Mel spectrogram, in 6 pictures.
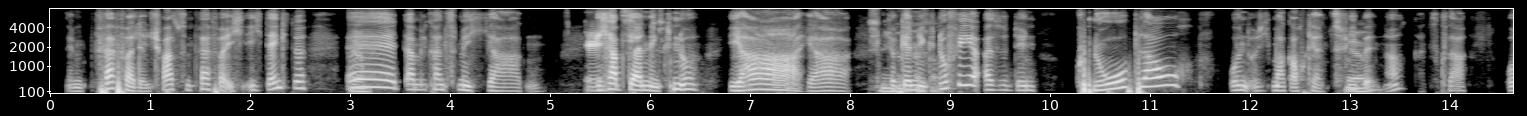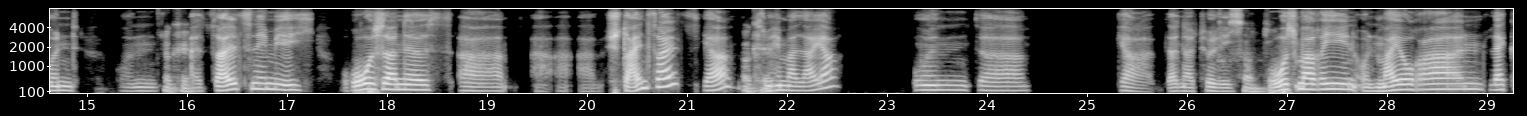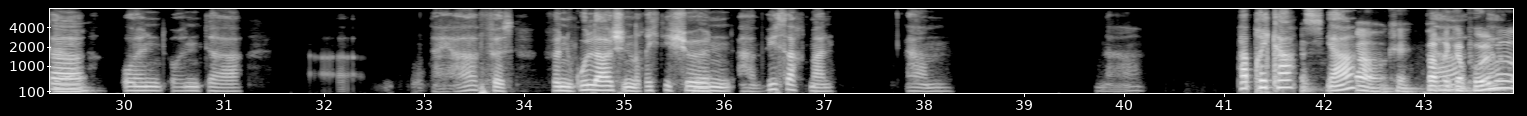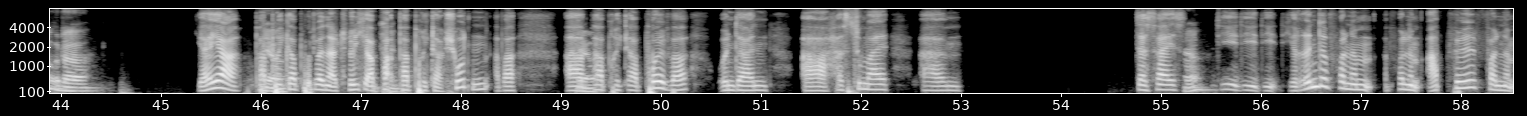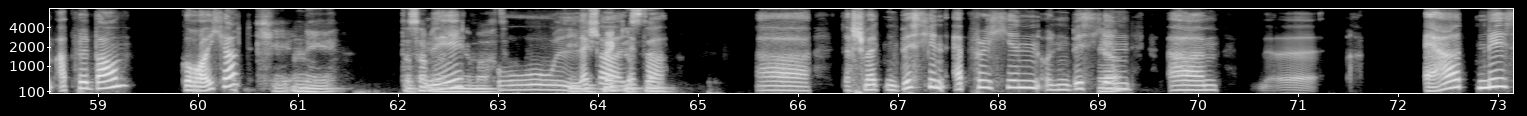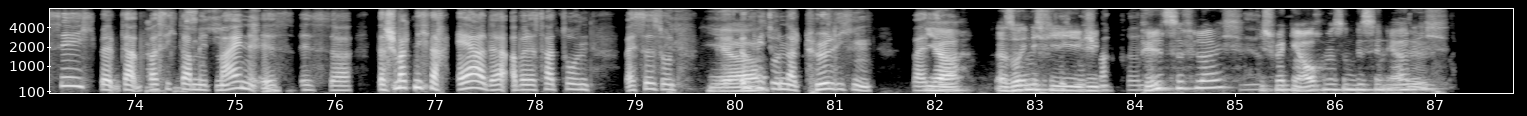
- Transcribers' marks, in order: stressed: "äh"; other noise; tapping; other background noise
- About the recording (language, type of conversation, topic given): German, unstructured, Was macht ein Gericht für dich besonders lecker?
